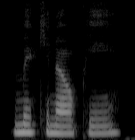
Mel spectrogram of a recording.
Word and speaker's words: Micanopy: Micanopy, and yes, I am pronouncing it correctly, is a very quaint and charming town that boasts of its rich history and antiques.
